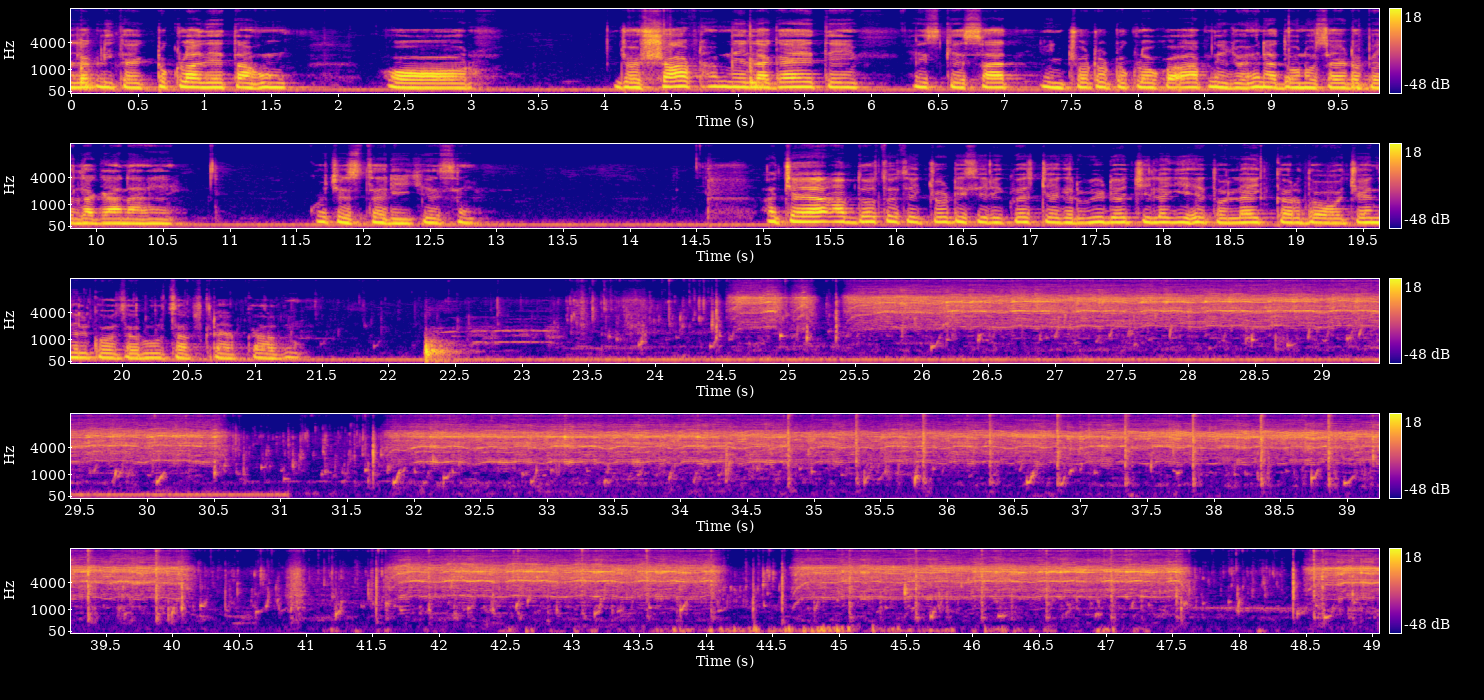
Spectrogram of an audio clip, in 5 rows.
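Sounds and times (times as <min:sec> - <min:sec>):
oars splashing in water: 0:21.5 - 0:26.3, 0:38.4 - 0:49.0
small gear motors whining: 0:24.5 - 0:30.8, 0:31.9 - 0:40.2, 0:41.6 - 0:49.0.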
